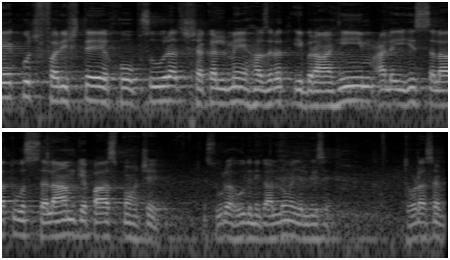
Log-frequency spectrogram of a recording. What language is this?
Urdu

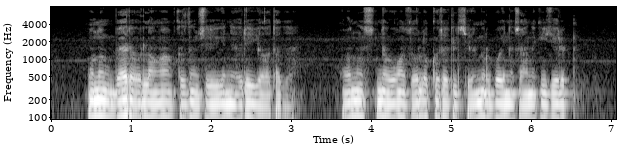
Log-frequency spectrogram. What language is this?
Kazakh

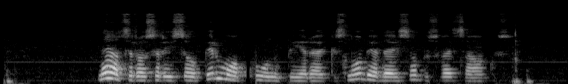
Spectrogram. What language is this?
Latvian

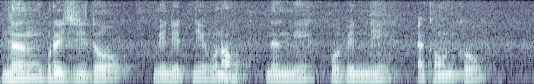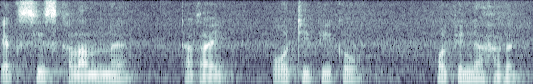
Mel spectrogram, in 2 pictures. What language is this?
Bodo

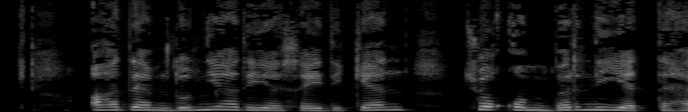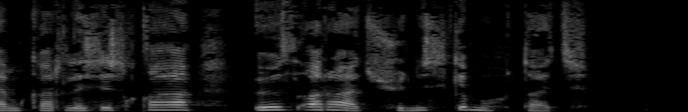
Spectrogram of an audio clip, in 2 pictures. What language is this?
Uyghur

